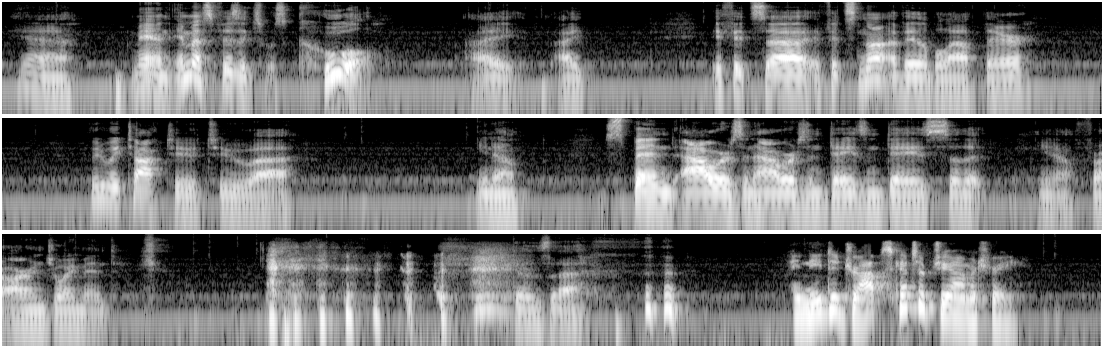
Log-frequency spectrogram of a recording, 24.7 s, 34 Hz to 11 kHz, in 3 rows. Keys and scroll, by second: 0.0-1.1 typing, 13.7 super+z, 18.2 e, 23.7 a.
